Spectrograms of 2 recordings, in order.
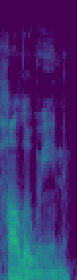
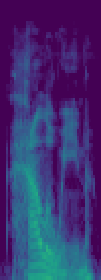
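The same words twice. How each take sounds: First: The first syllable sounds like 'hollow'. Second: The first syllable sounds like 'hallow'. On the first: The speaker calls it wrong. "not Halloween" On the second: The speaker calls it right. "pronounced Halloween"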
